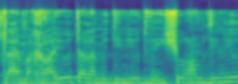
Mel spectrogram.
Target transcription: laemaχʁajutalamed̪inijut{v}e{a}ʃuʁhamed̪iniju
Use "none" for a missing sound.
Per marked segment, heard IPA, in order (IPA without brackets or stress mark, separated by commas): v, i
